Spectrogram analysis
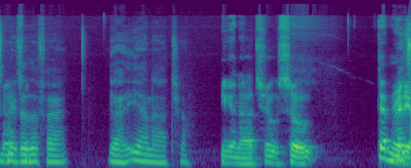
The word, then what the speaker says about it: Iheanacho: Big Eniacho. Fair play to him. Did really nothing during it. Did I pronounce that right?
